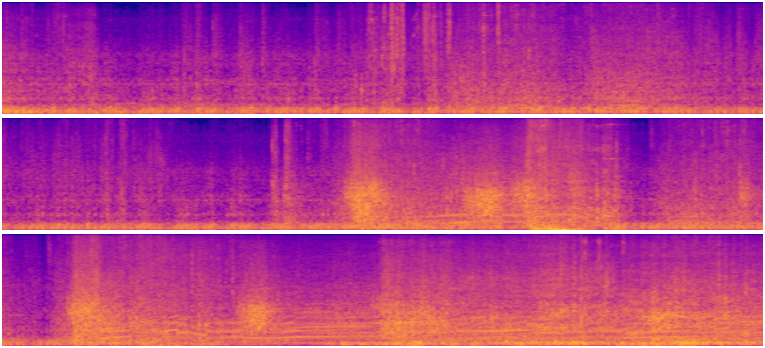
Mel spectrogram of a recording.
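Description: A pickup truck's engine runs as it drives.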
